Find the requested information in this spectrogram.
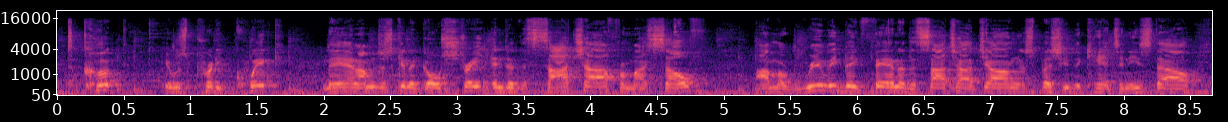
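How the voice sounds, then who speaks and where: Clear music sits in the background as a man talks at a fairly quick pace. His intonation stays fairly even. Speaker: food vlogger. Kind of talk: casual vlog chat. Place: cafe.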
